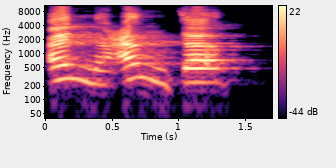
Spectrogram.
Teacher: Dibaca dengan nyata terang jelas tanpa dengung. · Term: izhar halqi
